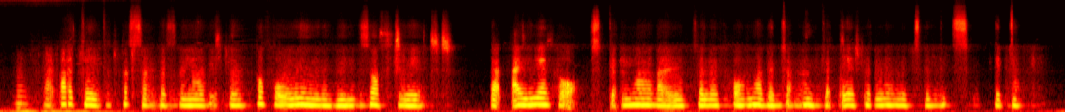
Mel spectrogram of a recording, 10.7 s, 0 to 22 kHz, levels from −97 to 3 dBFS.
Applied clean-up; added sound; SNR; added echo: neural mask model DeepFilterNet 3.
